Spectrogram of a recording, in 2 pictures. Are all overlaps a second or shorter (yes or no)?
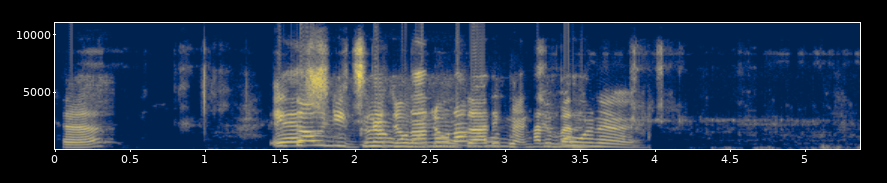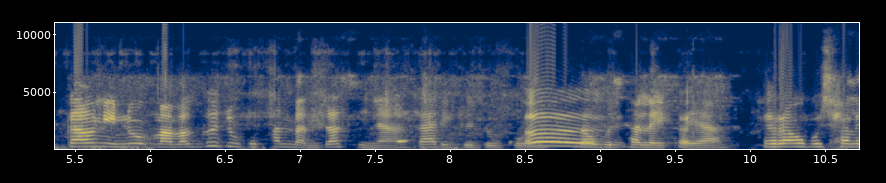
no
